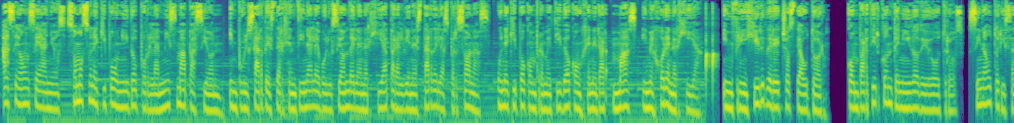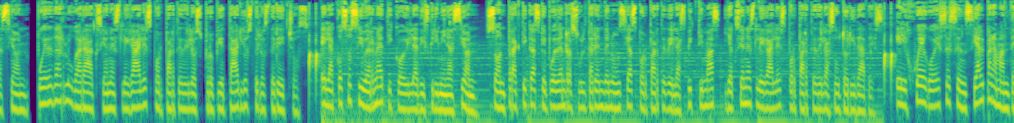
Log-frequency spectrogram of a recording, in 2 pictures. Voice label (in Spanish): neutro, espanol neutro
